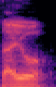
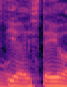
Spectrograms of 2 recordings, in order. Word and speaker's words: Dayor: but Dayor is like how you'd pronounce that if it was like where the name's coming from.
